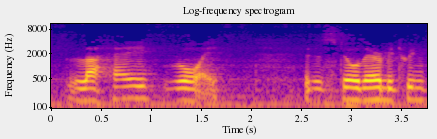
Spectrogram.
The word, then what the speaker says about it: Roi: It's spelled R-O-I, but it's pronounced R-O-W, Roy, like we have a name, somebody that's named Roy.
